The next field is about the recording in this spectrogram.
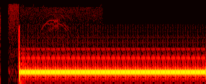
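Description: After a brief silence, a loud, steady electronic ringback tone sounds on a phone line, holding one unbroken buzzing pitch to the end, with no voices.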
